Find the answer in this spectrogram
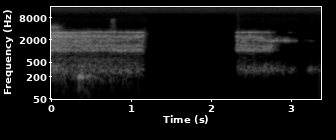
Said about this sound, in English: So you constrict the back of the throat the whole time, both on the inhale and the exhale. So I don't know if you can hear my inhale. And then my exhale.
